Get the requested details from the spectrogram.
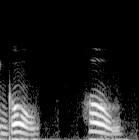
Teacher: It's not home, it's home, oh. So the diphthong is turned into a vowel sound by Indian learners of English.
